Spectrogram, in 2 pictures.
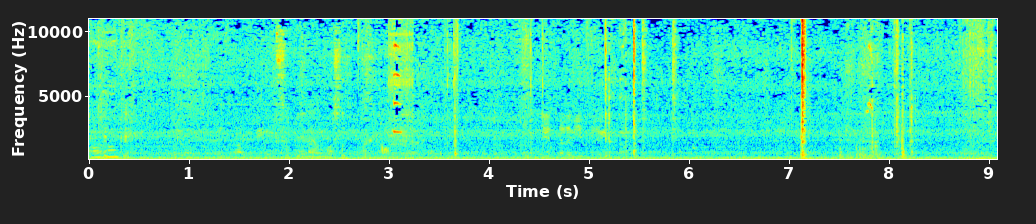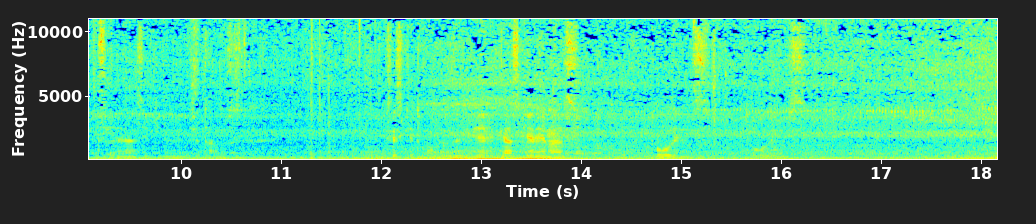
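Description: Daewoo car's engine and road noise heard from inside the cabin as it drives slowly: a steady low rumble that swells louder for about a second roughly two-thirds of the way through.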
